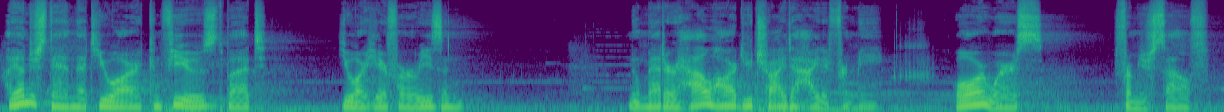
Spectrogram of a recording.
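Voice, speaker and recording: A man's voice: medium pitch, animated, slow pace, pauses often. A man playing a mysterious young zealot, polite, pompous and persuasive, in an ASMR roleplay drama. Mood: coaxing. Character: mysterious, smooth-talking young male zealot cult recruiter. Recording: long reverb, background music. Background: music.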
